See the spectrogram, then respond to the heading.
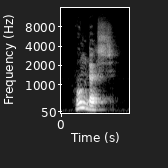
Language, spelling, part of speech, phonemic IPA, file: Dutch, hoenders, noun, /ˈɦun.dərs/, Nl-hoenders.ogg
- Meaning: plural of hoen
